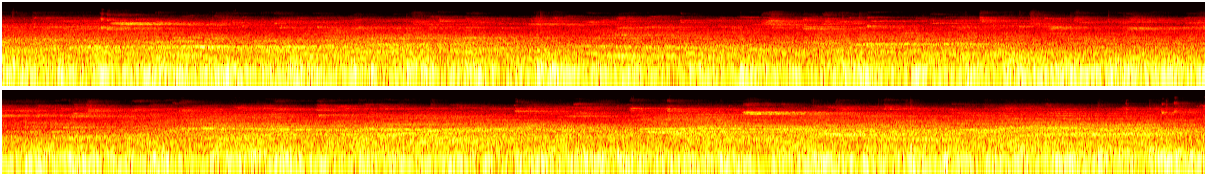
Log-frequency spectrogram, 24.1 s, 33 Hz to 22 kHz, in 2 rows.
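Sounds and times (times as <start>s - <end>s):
basketball bouncing on court: 0.0s - 15.5s, 22.5s - 24.0s
crowd noise in a large hall: 0.0s - 24.0s.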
